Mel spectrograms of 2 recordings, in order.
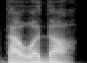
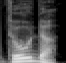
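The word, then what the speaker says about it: todah: Wow, da at hey ang ginawa nila ay puro tunogan na salita na tawad. Muli, ang waw ay tunog o or o. Kaya ito dapat ay toda.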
